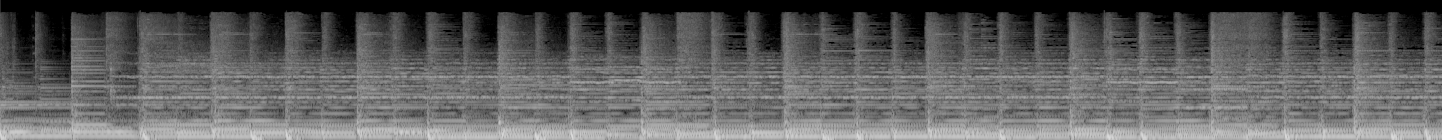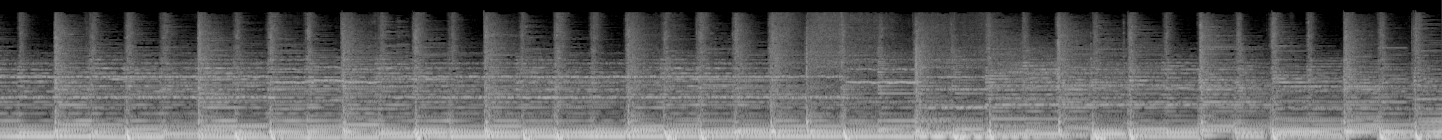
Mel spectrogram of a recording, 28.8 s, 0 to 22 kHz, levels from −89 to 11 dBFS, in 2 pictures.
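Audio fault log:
No technical faults can be heard anywhere in the audio.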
